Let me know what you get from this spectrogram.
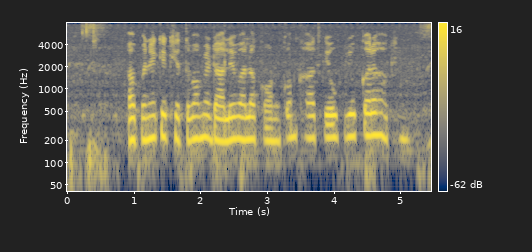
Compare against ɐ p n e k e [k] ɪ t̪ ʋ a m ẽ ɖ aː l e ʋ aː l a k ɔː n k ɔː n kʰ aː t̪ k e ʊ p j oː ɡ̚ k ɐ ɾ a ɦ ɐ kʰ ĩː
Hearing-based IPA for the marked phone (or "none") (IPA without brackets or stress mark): kʰ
